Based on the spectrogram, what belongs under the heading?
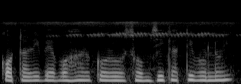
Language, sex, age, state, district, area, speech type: Assamese, female, 30-45, Assam, Charaideo, urban, spontaneous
